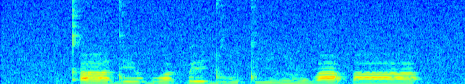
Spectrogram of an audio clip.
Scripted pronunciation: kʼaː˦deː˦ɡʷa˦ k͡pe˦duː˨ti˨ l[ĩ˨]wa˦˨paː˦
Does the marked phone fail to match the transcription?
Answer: no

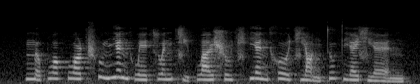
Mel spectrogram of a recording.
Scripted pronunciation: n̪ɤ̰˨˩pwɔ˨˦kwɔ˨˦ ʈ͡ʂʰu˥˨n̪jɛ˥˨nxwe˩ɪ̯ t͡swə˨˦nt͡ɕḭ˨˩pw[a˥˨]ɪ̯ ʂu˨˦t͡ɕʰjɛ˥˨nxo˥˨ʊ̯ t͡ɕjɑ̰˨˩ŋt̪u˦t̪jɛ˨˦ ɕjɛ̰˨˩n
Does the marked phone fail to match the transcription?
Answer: yes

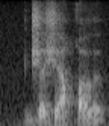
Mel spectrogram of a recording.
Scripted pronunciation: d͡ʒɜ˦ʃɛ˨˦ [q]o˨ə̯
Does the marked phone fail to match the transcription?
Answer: no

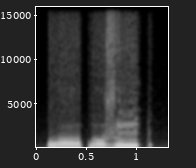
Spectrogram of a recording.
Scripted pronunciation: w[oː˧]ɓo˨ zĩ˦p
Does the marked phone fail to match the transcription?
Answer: no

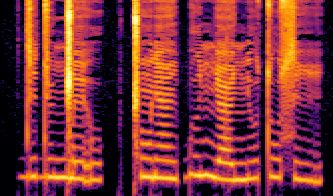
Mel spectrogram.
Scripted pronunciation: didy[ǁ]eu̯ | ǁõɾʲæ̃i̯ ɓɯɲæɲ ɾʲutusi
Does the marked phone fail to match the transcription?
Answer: yes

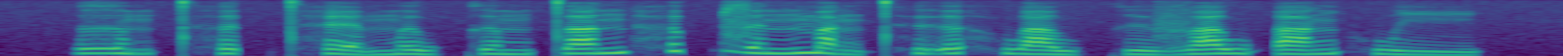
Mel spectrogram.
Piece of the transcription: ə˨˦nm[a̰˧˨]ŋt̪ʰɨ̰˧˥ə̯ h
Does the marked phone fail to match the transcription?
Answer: no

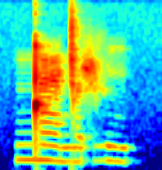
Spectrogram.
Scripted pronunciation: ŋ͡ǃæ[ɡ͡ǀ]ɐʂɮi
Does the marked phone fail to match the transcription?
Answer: yes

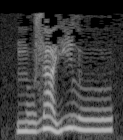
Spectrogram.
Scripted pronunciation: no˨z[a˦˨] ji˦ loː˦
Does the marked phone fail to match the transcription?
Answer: no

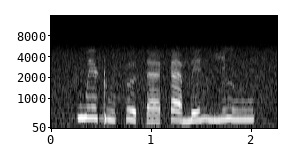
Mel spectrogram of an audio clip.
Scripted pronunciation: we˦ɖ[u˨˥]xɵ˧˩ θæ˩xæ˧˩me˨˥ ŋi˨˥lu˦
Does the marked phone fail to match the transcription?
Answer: yes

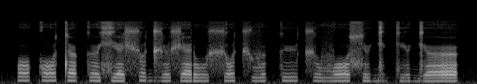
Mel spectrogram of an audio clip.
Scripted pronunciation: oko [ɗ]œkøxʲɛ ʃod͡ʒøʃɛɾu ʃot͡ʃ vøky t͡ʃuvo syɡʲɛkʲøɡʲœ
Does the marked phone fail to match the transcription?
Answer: yes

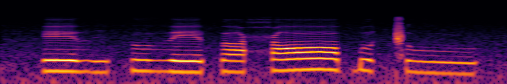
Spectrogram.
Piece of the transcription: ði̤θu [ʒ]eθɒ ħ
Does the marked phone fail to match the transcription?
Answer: yes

